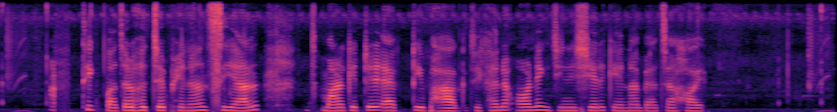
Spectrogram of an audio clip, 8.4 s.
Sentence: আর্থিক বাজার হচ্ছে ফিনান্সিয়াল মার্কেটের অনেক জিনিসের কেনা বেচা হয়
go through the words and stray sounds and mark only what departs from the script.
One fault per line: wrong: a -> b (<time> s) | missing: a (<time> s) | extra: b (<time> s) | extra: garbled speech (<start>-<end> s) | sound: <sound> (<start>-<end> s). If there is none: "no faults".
sound: dropout (0.6-0.7 s)
extra: একটি ভাগ যেখানে (4.0 s)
